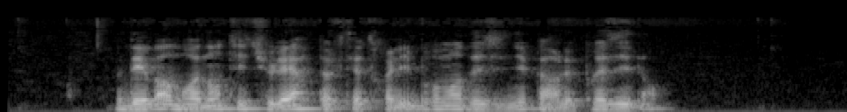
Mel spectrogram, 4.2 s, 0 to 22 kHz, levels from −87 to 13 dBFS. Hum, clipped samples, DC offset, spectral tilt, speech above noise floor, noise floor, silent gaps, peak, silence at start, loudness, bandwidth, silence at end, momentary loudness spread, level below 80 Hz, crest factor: none; under 0.1%; under 0.1%; -8.5 dB/octave; 40 dB; -61 dBFS; none; -2 dBFS; 0.55 s; -22 LUFS; 11.5 kHz; 0.9 s; 7 LU; -48 dBFS; 20 dB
